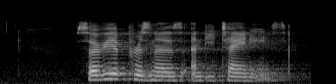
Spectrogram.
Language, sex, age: English, female, 19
